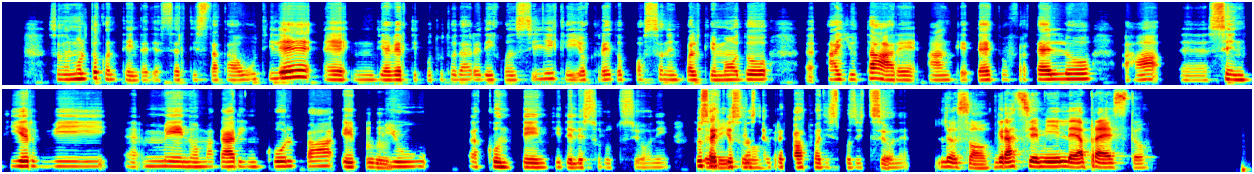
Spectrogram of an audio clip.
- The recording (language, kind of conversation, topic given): Italian, advice, Come posso organizzare la cura a lungo termine dei miei genitori anziani?
- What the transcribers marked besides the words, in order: other background noise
